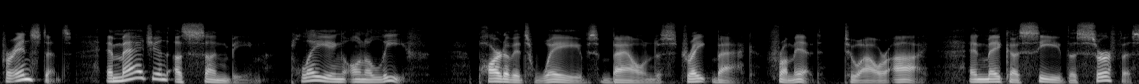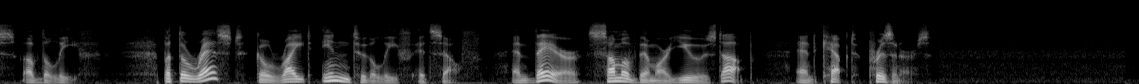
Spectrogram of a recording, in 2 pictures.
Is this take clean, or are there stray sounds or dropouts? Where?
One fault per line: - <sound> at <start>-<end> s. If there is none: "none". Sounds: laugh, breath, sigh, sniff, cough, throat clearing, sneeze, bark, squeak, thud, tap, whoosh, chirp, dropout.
none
